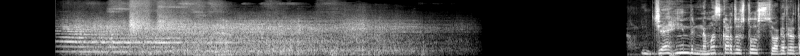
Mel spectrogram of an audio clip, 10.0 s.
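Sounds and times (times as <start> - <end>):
train horn: 0.7 - 3.1
passing train rumble: 0.7 - 6.0.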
